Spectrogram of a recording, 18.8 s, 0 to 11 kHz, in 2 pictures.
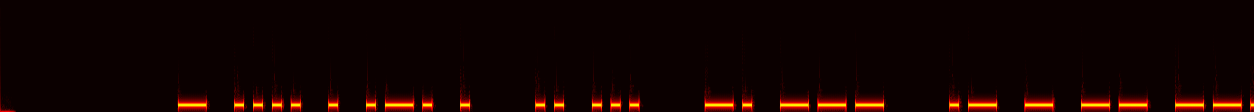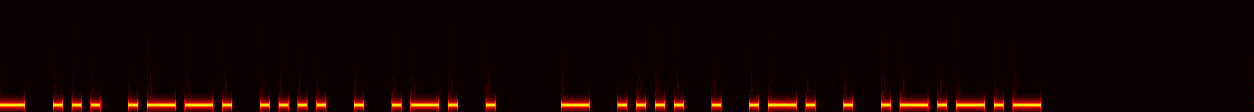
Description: Morse code, heard as a keyed tone, about 17 wpm, 700 Hz. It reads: THERE IS NO ATMOSPHERE THERE.
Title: Sentences from Top 1600 Words 17wpm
